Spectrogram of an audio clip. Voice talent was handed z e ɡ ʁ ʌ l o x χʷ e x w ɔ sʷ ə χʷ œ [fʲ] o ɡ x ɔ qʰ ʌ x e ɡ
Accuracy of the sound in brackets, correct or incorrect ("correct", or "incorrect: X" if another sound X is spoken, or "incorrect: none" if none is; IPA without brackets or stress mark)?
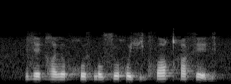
correct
